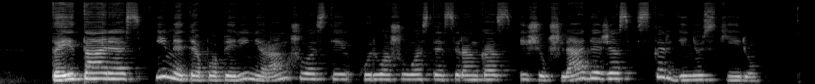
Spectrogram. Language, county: Lithuanian, Panevėžys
